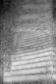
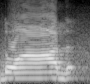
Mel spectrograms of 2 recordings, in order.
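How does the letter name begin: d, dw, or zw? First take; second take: d; dw. First: It begins with a plain 'd' sound. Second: It begins with a 'dw' sound. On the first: The speaker calls it right. "लिहाजा ये बाद होगा" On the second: The speaker calls it wrong. "इसको भी लोग गलत इस तरह से पढ़ते हैं"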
